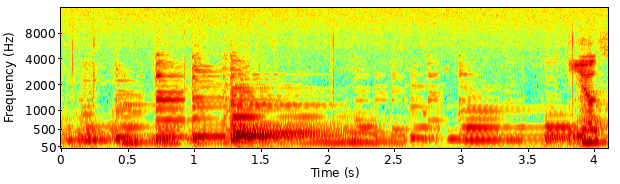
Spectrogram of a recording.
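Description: Acoustic guitar playing an instrumental passage between sung verses of a Mexican folk song: plucked notes, then a chord left ringing about a second in, then more single notes.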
